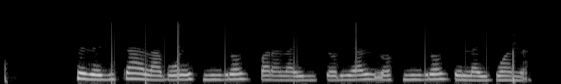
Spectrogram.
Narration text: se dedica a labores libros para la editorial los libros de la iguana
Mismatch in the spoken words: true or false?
false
